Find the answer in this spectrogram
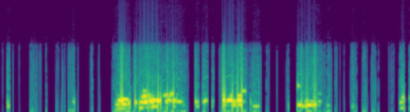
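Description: A man's voice talking quietly in short phrases, faint and dull-sounding.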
